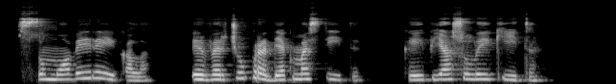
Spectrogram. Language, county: Lithuanian, Telšiai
